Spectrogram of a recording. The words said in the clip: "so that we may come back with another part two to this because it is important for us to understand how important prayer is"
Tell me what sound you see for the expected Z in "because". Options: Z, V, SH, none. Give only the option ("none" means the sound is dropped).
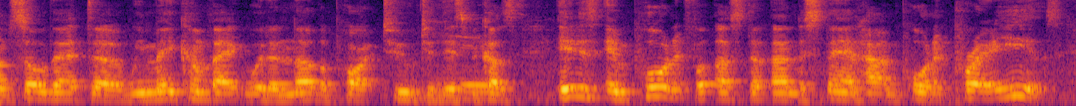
Z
